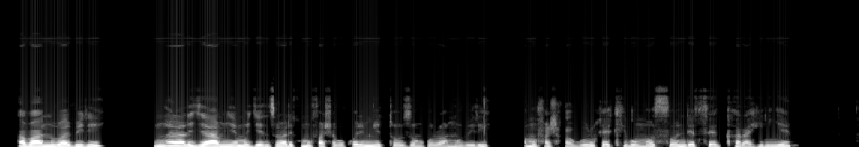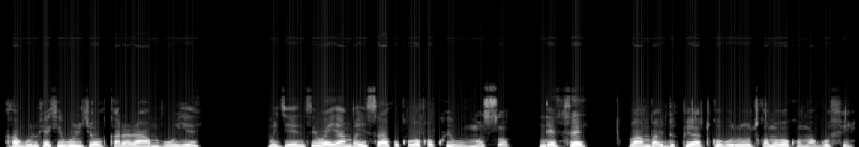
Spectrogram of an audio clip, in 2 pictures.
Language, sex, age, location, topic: Kinyarwanda, female, 18-24, Huye, health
